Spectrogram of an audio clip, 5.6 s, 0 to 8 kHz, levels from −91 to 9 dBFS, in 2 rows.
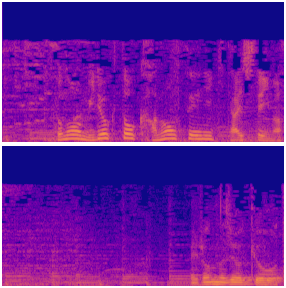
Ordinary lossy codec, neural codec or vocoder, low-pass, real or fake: MP3, 24 kbps; vocoder, 44.1 kHz, 128 mel bands every 256 samples, BigVGAN v2; 7.2 kHz; fake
